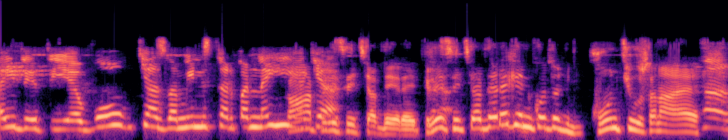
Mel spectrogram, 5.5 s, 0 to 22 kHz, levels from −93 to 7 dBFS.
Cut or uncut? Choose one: uncut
